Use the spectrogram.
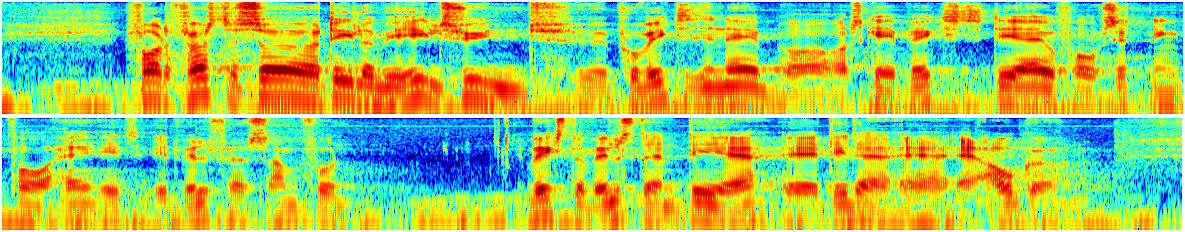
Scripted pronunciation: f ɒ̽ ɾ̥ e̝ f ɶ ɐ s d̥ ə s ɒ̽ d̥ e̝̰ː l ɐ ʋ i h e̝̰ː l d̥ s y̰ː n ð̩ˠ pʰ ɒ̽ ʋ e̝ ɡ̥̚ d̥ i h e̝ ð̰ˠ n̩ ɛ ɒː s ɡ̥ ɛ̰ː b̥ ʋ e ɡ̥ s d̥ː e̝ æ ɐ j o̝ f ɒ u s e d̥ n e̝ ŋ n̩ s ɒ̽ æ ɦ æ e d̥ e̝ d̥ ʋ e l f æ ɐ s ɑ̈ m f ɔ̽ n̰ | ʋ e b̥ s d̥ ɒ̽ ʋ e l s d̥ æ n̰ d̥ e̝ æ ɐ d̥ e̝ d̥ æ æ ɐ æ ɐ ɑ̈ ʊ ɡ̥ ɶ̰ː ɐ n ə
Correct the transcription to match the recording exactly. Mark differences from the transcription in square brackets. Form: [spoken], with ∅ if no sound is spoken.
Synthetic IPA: f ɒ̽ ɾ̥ e̝ f ɶ ɐ s d̥ ə s ɒ̽ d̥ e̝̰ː l ɐ ʋ i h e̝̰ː l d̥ s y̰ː n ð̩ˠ pʰ ɒ̽ ʋ e̝ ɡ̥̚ d̥ i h e̝ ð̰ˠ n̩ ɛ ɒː s ɡ̥ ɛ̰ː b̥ ʋ e ɡ̥ s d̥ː e̝ æ ɐ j o̝ f ɒ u s e d̥ n e̝ ŋ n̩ [f] ɒ̽ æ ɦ æ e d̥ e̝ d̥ ʋ e l f æ ɐ s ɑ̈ m f ɔ̽ n̰ | ʋ e [ɡ̥] s d̥ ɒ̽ ʋ e l s d̥ æ n̰ d̥ e̝ æ ɐ d̥ e̝ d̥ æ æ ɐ æ ɐ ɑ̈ ʊ ɡ̥ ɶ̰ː ɐ n ə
